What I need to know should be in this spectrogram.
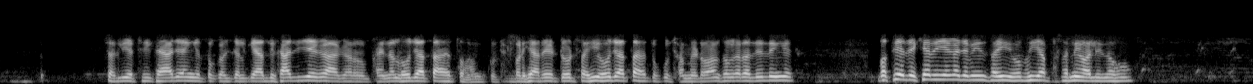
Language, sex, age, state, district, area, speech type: Hindi, male, 45-60, Uttar Pradesh, Lucknow, rural, conversation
